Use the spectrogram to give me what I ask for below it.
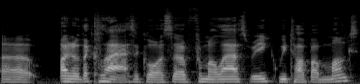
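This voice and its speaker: A quiet man at a moderate pace in a very clean recording with a silent background. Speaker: YouTuber talking about tabletop games. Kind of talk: casual solo talk. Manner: quiet, hushed; halting, many fillers.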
